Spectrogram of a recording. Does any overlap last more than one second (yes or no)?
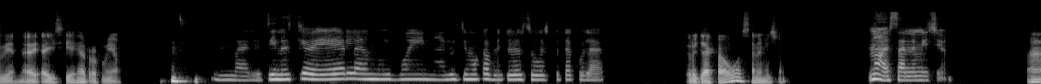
no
